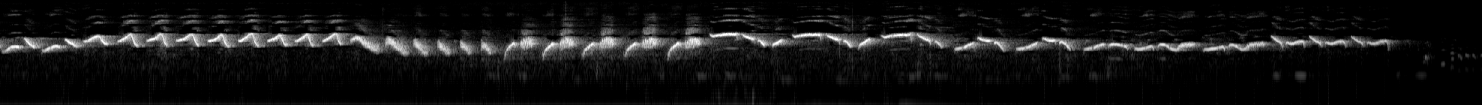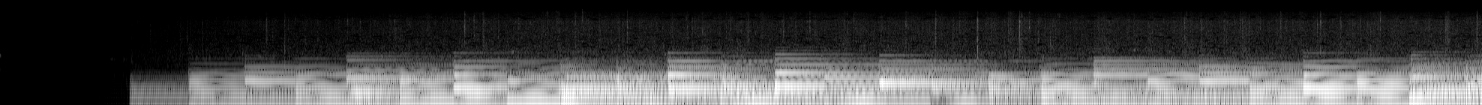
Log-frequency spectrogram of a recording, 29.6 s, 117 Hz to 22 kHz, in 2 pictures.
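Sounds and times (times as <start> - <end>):
bird singing a bright fast warbling trill: 0.0 - 14.8
soft low music with sustained layered chords: 16.2 - 29.6.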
